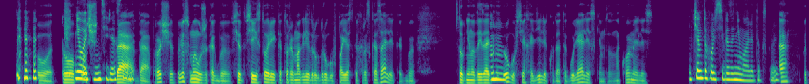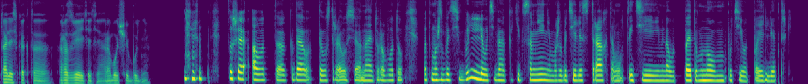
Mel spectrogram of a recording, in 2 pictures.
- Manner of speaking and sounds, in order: laugh; other background noise; tapping; chuckle
- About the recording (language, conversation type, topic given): Russian, podcast, Какая случайная встреча перевернула твою жизнь?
